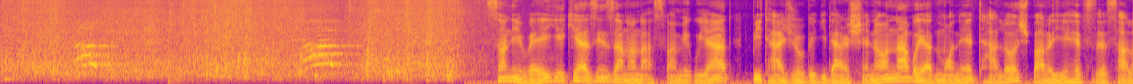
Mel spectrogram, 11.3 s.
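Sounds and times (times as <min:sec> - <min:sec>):
water splashing in a swimming pool during a beginner swimming class: 0:00.0 - 0:04.9
speech: 0:05.0 - 0:11.3.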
